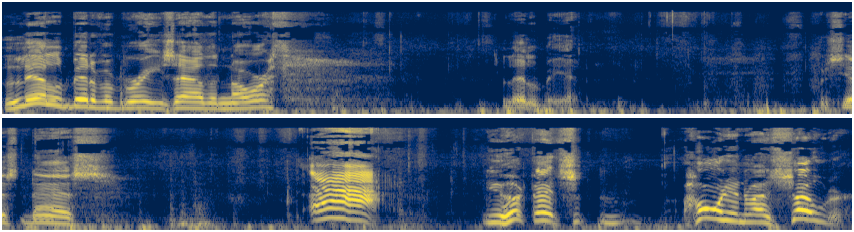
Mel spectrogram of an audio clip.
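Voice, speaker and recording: A man, hoarse from losing his voice, chatting and teasing his farm animals outdoors into a phone held at arm's length. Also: high voice, expressive, slow pace, long pauses, a bit bright. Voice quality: gravelly. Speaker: farm vlogger. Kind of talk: casual talk to animals and camera. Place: outdoors under a shade tree on a farm.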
